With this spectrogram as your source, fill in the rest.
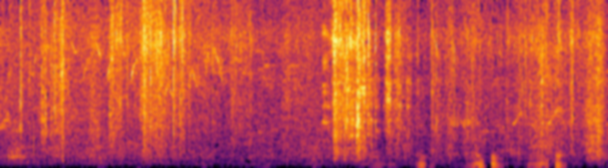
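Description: Dry grass stalks rustle and crackle in a man's hands.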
